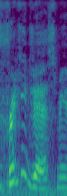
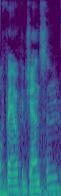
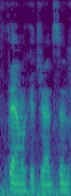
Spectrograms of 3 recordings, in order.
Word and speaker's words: Famke Janssen: Could Frankie Jasmine, or however you say her name, walk in this movie?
